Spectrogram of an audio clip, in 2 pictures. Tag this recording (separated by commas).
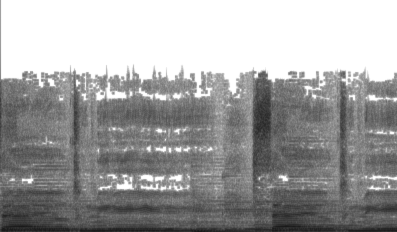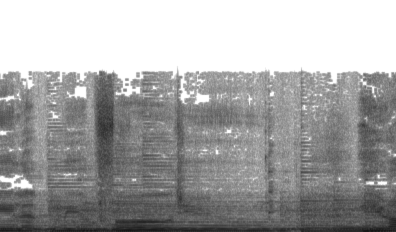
Music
